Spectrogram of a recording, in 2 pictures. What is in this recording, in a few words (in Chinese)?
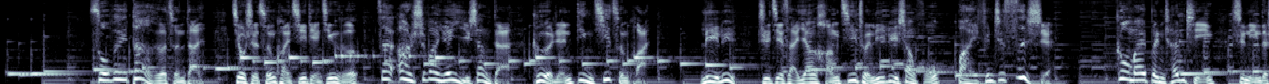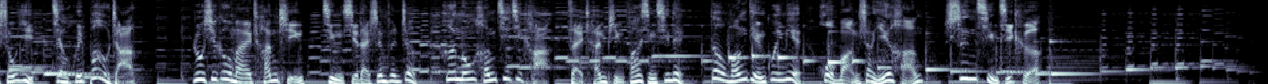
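男【MG飞碟】诙谐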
